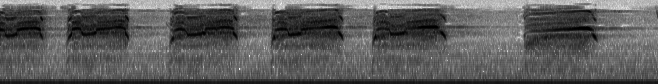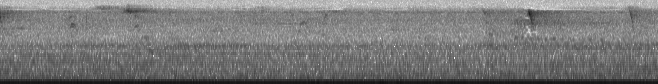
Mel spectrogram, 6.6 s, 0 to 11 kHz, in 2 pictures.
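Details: Osprey at its nest at Salt Point in the Finger Lakes, US, on 23 July 2021, when a visitor came to the nest, captured by a solar-powered nest camera: six loud, harsh chirps in quick succession over three seconds, then steady background noise.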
